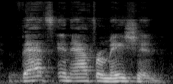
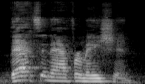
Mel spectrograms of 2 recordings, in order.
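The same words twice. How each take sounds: No difference in how they are said.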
